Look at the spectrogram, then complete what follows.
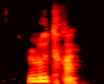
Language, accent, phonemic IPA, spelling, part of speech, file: French, France, /lutʁ/, loutre, noun, LL-Q150 (fra)-loutre.wav
- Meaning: otter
